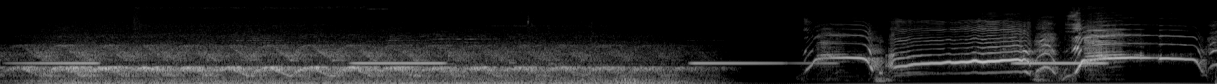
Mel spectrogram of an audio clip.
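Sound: ambulance siren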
